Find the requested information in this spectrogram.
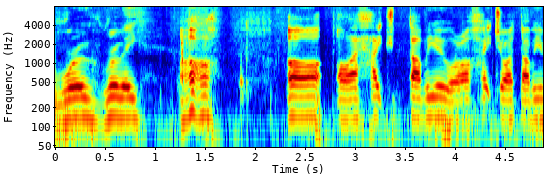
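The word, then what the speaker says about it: Rhiw: I'm at a place called Rui, R-I-H-W or R-H-I-W it's spelt.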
